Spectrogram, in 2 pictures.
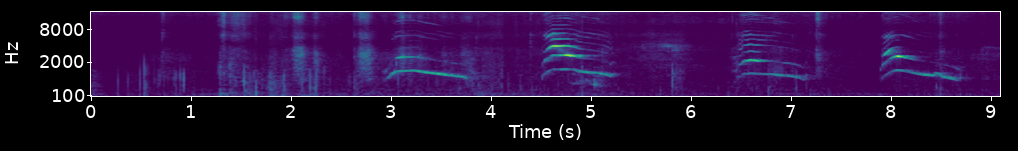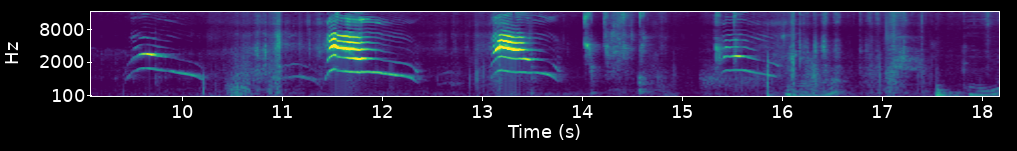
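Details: Kittens meowing to be let outside, eager to explore: a run of clear, falling meows repeated every second or two, some louder and overlapping near the middle, in a quiet indoor room with faint rustling.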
